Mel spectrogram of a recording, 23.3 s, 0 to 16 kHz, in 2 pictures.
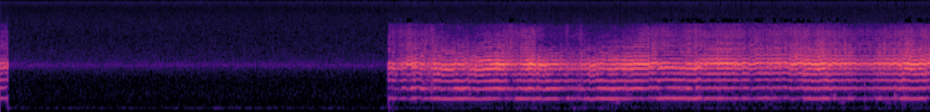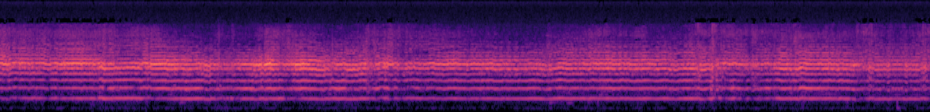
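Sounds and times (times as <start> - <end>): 
mosquito wing whine: 4.9 - 23.2.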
